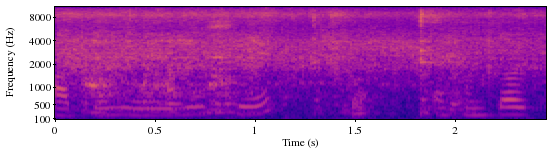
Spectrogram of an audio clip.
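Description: Red amaranth greens sizzling as they fry in oil in a steel kadai, stirred with a metal spatula that scrapes and clicks against the pan.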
